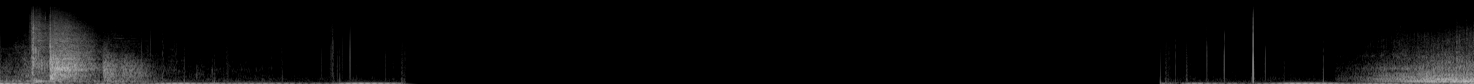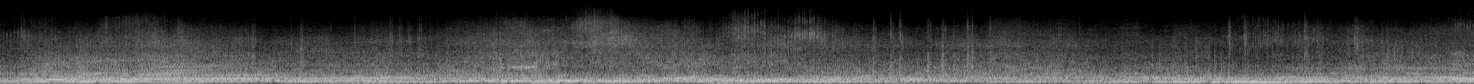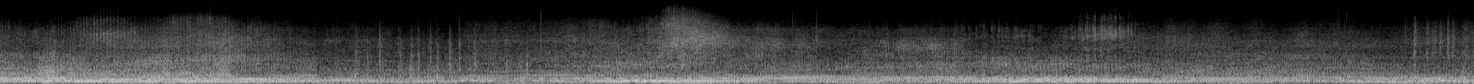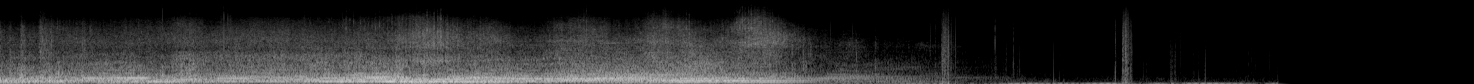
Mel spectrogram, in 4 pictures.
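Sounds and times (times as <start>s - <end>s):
engine drone: 13.1s - 54.4s.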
